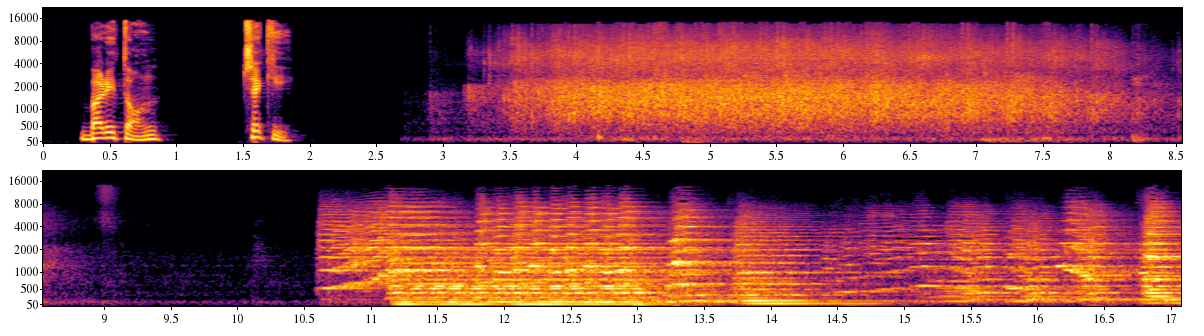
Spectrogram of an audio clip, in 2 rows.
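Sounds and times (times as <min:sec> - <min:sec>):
audience applause: 0:02.8 - 0:09.0.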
